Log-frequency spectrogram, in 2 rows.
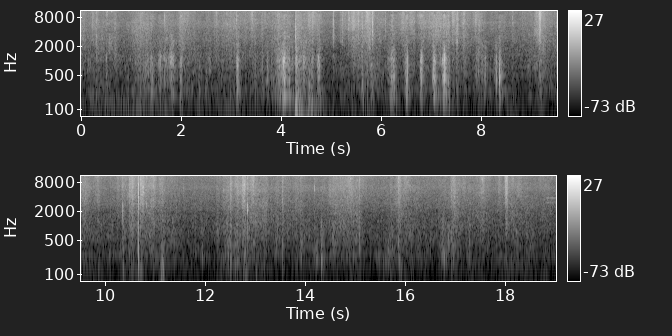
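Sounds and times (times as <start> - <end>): hands slapping and tapping body: 10.2 - 11.2.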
